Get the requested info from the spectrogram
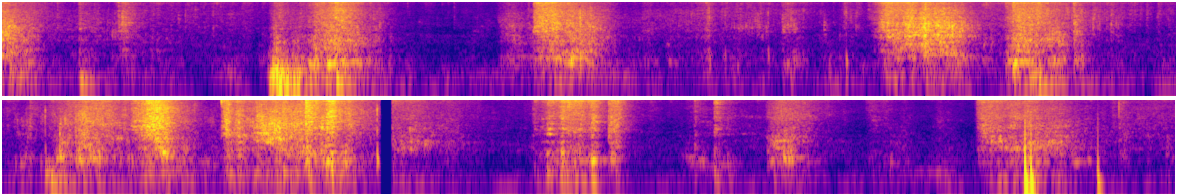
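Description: Hand work on a concrete pour: a run of rough scraping and rattling noises, about one every second or so, with sharper knocks about a second and a half in and near the end.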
